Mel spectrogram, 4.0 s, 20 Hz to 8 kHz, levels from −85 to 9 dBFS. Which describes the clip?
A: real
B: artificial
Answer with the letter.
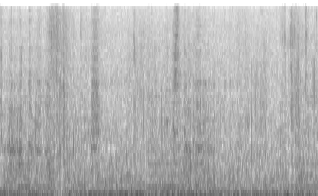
A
